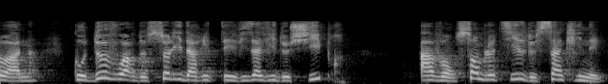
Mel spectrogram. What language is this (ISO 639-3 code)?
fra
